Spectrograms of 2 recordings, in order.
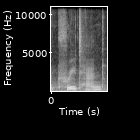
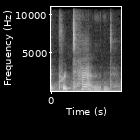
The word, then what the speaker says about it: pretend: Another example from there is tattoo or pretend, right? We don't say pretend, we say pretend.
